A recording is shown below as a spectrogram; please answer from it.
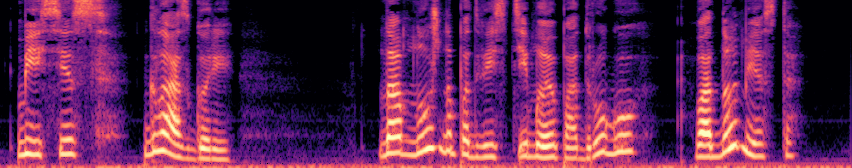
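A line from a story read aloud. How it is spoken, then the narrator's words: Hesitant speech. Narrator (Russian): неуверенно сказала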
